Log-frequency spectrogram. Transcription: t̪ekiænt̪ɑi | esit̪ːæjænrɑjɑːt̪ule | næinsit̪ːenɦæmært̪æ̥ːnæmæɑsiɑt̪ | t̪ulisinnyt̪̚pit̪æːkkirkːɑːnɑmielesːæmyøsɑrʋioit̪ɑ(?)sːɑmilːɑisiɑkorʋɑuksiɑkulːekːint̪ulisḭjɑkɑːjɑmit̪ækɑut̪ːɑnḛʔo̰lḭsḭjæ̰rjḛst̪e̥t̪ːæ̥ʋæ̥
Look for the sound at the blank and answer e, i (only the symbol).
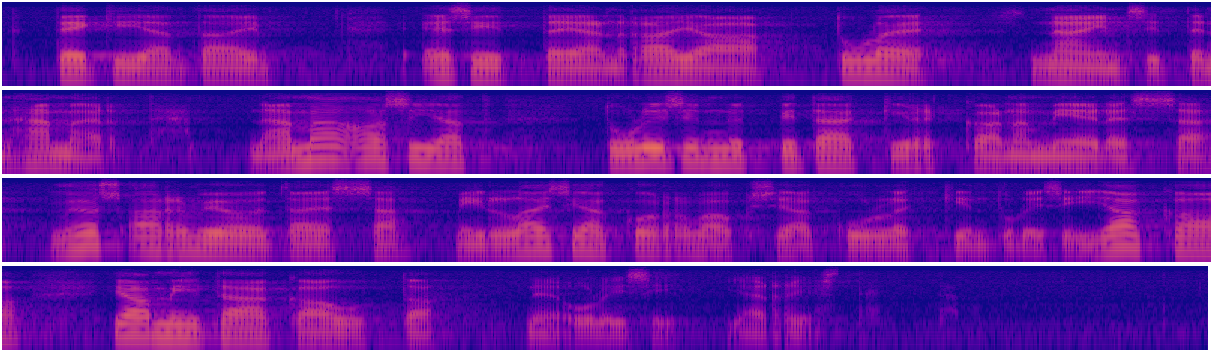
e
